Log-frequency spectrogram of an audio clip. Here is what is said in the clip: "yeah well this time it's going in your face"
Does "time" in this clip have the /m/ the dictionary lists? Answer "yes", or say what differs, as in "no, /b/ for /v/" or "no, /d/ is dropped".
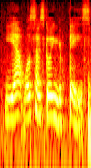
no, /m/ is dropped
